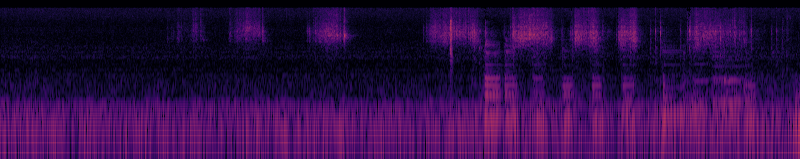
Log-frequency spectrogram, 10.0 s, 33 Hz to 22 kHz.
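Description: Short scraping strokes of a Gold Dollar 66 straight razor cutting through lathered stubble, a few separate strokes in the first half and quicker ones later. From about six seconds in, background music with a sung melody plays under them.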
